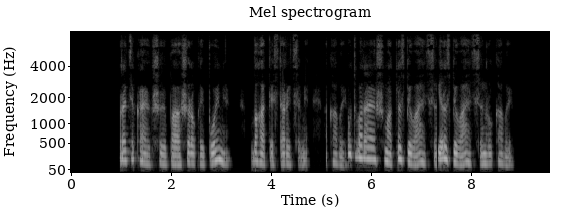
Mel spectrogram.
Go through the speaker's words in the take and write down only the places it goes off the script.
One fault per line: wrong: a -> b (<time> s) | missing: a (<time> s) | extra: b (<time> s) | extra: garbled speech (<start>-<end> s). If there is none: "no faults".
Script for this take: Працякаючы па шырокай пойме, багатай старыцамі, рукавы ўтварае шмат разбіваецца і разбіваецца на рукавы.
no faults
